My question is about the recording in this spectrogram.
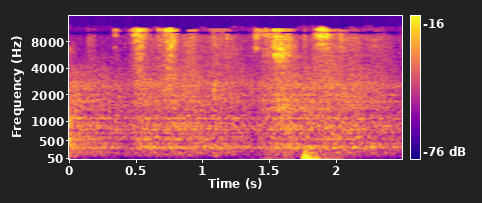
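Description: Faint rustling of hand-knitting: metal needle tips and wool yarn rubbing as stitches are worked, with one soft low bump about three-quarters of the way through.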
